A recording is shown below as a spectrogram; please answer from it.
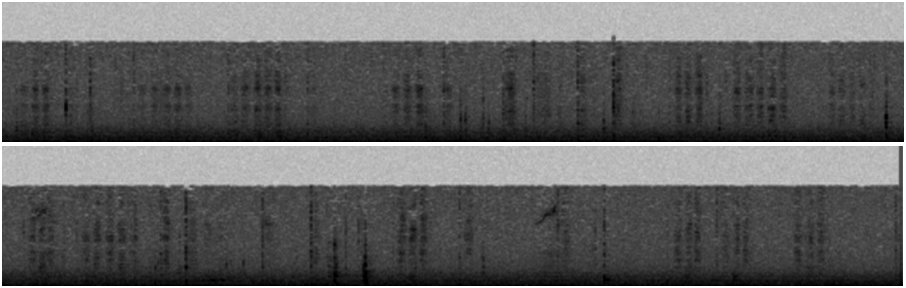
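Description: Stylus scratching and lightly tapping on a graphics tablet, with scattered faint strokes, over a steady low hum.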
